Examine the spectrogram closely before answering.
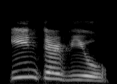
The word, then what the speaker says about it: interview: en este caso también va a cambiar el acento interview donde se enfatiza en la primera sílaba interview Ahora cuando interviews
